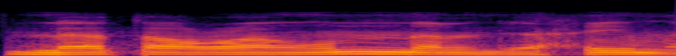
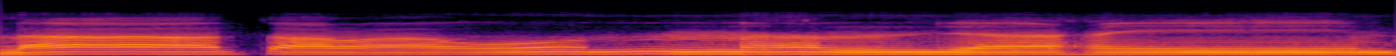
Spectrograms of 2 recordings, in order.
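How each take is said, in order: First: The first vowel is short, not drawn out. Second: The first vowel is drawn out long. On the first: You will surely see hell. The speaker calls it right. "অর্থ হলো অবশ্যই তোমরা জাহান্নামকে দেখবে" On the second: You will not see hell. The speaker calls it wrong. "তখন অর্থ হবে তোমরা দেখবে না জাহান্নামকে"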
